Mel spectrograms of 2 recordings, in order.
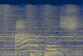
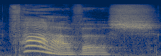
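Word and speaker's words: faarweg: The Luxembourgish word for colorful is farbisch. Now listen again to the pronunciation, farbisch. Did you hear that it is not pronounced as it is spelled?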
